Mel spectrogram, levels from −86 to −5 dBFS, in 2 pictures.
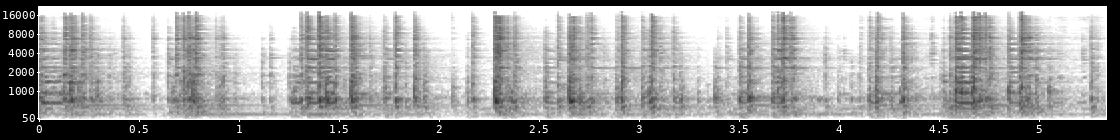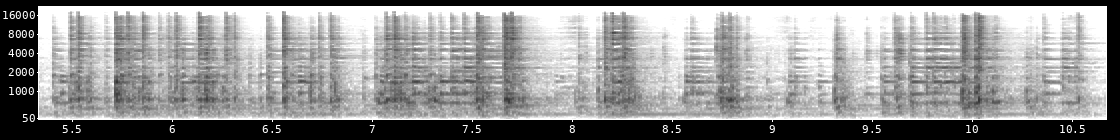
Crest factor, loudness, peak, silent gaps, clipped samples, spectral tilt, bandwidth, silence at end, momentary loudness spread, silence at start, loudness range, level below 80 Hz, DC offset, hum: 26 dB; -29 LUFS; -6 dBFS; none; under 0.1%; 0.5 dB/octave; 19 kHz; 0.1 s; 14 LU; 0 s; 3 LU; -84 dBFS; under 0.1%; none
